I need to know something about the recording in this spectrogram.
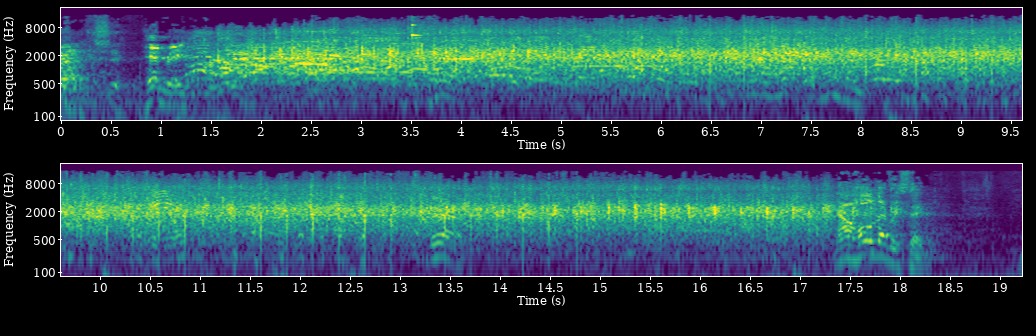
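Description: A studio audience applauds and cheers loudly.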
